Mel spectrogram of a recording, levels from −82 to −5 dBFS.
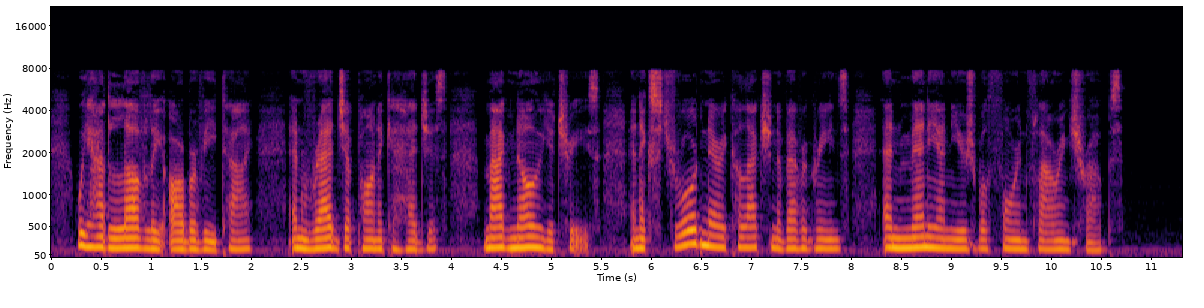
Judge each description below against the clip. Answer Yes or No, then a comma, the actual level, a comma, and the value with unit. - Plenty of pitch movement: No, narrow, 2.5 semitones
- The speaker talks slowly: Yes, slow, 110 wpm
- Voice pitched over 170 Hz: No, medium, 145 Hz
